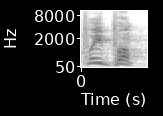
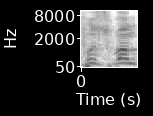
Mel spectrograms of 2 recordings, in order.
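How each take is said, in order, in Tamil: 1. நடுவில் உள்ள மெய் 'y' ஒலி. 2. நடுவில் உள்ள மெய் 'sh' ஒலி. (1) "புய்பம்ங்கிறானே" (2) "புஷ்பம்னு சொல்ல தெரியல"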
